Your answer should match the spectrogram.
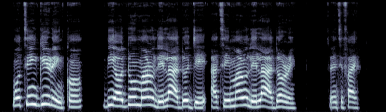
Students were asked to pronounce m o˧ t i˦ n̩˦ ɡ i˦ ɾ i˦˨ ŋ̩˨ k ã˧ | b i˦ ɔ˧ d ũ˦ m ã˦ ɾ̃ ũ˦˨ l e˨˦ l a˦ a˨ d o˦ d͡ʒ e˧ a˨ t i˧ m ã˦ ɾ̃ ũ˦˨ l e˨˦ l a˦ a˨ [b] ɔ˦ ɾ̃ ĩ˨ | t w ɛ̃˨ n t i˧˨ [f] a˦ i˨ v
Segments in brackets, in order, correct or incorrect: incorrect, correct

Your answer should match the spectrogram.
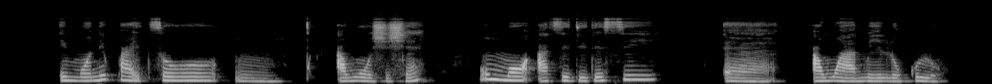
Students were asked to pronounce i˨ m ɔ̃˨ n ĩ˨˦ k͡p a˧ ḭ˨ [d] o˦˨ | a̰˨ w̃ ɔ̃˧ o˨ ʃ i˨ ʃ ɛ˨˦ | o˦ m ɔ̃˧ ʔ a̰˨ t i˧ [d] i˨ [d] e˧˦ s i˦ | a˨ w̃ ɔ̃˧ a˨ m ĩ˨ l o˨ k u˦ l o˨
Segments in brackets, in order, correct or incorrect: incorrect, correct, correct

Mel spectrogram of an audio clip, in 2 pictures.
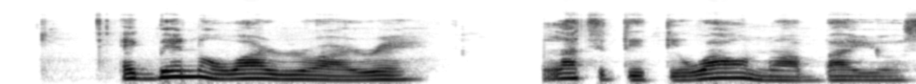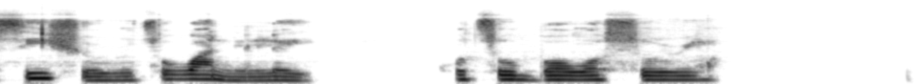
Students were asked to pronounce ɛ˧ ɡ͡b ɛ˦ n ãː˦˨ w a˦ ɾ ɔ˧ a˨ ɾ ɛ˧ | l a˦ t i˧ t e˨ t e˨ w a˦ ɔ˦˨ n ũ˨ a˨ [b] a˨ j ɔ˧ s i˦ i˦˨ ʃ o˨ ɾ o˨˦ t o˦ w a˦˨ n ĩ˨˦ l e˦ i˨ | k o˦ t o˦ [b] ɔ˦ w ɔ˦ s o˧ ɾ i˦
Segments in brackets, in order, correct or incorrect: correct, correct

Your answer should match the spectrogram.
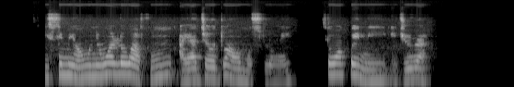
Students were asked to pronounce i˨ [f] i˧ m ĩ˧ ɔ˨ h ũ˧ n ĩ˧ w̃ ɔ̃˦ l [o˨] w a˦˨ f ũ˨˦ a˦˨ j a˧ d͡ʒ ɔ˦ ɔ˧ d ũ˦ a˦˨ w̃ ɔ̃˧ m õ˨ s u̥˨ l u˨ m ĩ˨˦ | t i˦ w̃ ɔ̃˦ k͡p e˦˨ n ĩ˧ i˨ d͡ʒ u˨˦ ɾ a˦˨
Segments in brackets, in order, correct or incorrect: incorrect, incorrect

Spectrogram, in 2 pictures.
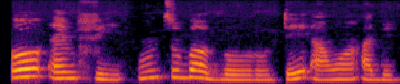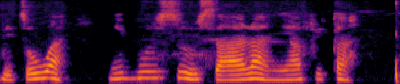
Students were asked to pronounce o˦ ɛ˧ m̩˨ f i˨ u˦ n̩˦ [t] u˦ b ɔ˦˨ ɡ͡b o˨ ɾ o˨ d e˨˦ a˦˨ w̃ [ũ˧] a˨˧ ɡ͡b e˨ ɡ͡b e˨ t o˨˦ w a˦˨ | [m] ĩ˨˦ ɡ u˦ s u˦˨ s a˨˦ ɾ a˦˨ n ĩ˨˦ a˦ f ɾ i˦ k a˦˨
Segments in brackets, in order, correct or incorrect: correct, incorrect, incorrect

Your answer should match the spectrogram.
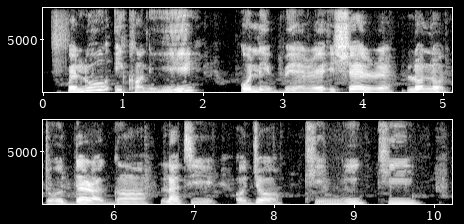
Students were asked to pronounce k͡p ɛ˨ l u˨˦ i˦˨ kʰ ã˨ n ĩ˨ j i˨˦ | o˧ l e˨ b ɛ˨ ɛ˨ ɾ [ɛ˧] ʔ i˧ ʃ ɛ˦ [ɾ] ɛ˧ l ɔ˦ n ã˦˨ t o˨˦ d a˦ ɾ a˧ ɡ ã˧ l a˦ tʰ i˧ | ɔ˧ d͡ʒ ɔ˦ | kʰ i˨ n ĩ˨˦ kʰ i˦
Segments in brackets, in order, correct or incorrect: correct, correct

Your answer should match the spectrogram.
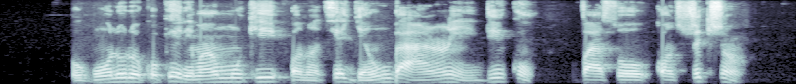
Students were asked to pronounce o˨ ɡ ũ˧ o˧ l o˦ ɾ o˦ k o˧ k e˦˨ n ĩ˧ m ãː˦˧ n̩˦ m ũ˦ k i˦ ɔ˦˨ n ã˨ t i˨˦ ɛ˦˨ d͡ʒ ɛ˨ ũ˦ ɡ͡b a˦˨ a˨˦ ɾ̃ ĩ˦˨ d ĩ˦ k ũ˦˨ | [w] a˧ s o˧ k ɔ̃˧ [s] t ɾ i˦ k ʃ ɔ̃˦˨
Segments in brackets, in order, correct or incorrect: incorrect, correct

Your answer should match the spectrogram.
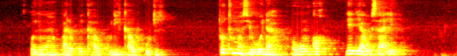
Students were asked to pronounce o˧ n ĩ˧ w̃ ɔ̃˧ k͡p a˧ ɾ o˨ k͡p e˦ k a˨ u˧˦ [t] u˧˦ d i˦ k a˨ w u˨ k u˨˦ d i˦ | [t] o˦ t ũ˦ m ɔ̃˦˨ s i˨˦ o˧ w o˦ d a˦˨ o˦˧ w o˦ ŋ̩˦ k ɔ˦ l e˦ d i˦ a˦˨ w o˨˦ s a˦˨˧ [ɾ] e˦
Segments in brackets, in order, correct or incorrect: incorrect, correct, incorrect

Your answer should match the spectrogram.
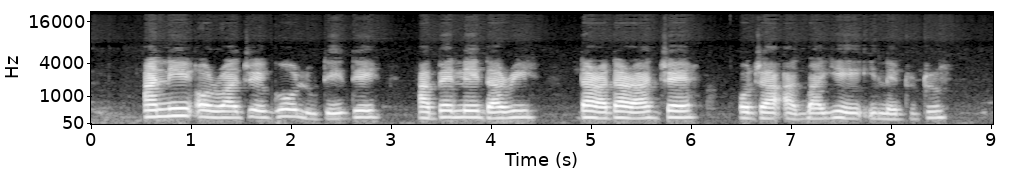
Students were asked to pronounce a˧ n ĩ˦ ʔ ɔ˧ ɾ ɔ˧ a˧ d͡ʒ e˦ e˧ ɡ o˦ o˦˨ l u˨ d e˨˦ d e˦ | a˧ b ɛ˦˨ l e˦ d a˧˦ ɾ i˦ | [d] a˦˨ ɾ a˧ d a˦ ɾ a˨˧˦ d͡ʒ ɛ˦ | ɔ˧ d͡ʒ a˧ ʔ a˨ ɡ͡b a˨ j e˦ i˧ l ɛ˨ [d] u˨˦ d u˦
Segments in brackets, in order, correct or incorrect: correct, correct

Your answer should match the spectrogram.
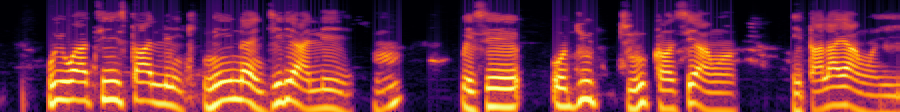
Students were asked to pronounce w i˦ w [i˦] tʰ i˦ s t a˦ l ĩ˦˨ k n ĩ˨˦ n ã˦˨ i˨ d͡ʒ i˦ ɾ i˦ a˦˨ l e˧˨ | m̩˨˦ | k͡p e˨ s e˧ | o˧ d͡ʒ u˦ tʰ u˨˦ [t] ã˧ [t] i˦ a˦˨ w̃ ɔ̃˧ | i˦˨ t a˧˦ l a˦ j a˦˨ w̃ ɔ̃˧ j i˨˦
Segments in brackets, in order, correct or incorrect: incorrect, incorrect, incorrect

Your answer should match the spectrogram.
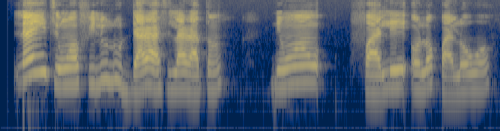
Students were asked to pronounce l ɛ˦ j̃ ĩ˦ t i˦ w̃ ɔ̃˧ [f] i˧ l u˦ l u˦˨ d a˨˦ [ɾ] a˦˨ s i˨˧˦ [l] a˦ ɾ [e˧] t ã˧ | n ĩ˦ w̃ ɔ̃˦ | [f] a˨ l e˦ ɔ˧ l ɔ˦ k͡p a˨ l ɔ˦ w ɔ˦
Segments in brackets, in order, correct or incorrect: correct, correct, correct, incorrect, correct

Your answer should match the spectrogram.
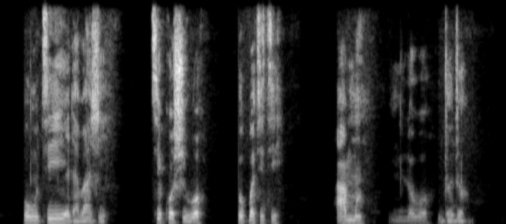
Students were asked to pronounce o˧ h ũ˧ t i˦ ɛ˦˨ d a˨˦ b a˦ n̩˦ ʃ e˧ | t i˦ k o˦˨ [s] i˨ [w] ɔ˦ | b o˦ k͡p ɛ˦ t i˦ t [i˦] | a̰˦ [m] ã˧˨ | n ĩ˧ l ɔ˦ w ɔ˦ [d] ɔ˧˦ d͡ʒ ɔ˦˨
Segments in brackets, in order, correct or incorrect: incorrect, correct, correct, correct, incorrect

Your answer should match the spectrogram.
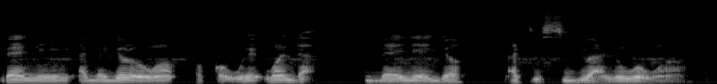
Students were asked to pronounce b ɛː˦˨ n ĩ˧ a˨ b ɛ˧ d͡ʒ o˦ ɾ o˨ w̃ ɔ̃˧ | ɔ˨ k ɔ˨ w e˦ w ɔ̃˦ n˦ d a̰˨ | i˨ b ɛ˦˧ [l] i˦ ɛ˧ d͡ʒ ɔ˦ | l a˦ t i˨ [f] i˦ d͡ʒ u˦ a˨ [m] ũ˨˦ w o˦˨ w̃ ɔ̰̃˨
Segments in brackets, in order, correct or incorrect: correct, incorrect, incorrect

